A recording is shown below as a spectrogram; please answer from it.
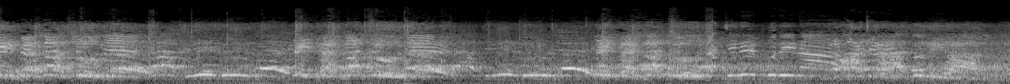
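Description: Football stadium crowd chanting: many voices repeating the same rising-and-falling call about once a second. A few higher rising shouts rise over the chant near the end.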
